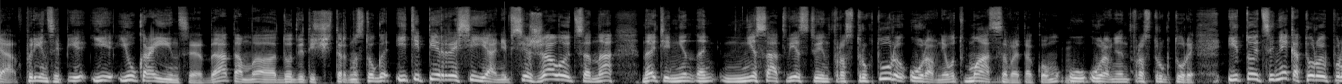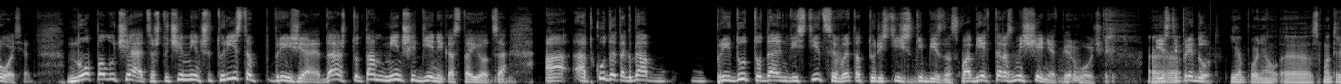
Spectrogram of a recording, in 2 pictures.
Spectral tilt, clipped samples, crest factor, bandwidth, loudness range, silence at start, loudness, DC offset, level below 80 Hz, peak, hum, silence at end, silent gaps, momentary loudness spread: -5 dB/octave; under 0.1%; 14 dB; 16.5 kHz; 2 LU; 0 s; -18 LUFS; under 0.1%; -48 dBFS; -4 dBFS; none; 0 s; none; 5 LU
